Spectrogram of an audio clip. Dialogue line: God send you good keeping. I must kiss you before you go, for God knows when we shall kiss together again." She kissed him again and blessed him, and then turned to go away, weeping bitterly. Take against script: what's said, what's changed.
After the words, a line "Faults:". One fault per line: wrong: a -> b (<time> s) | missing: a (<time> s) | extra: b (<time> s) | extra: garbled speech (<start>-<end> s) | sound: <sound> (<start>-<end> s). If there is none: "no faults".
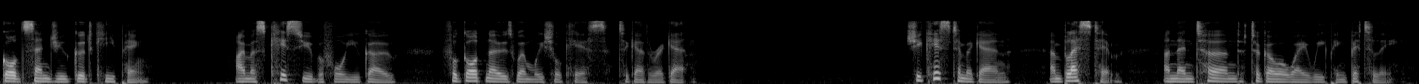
God send you good keeping. I must kiss you before you go, for God knows when we shall kiss together again." She kissed him again and blessed him, and then turned to go away, weeping bitterly.
Faults:
no faults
